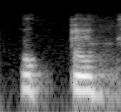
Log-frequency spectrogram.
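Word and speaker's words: اكتب: کوئی حمزہ نہیں ہے، تو حمزہ خود سے لگائیں گے اور اس حمزہ پہ ضمہ بولیں گے اگر سکون کے بعد ضمہ ہے. انصر. کتب یکتب، آپ کہہ رہے ہیں لکھو. اکتب.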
